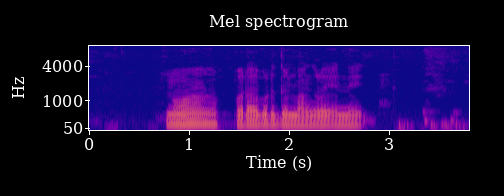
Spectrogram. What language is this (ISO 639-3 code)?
sat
